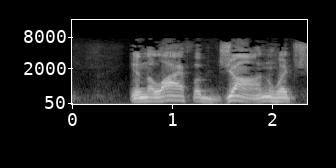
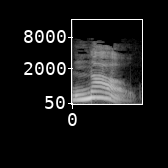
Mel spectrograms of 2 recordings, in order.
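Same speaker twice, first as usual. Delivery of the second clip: higher-pitched, emphatic NO; a brief, emphatic "No"; 7 semitones higher than usual. Retold or imitated. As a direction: put firm weight on a pitched-up "No". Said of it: "He gives an emphatic no".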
